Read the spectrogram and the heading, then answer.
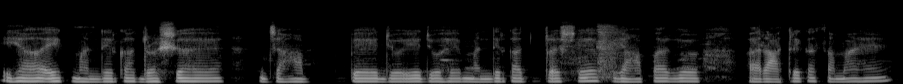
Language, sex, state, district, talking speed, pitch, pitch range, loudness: Hindi, female, Jharkhand, Jamtara, 145 wpm, 140 Hz, 135-145 Hz, -32 LUFS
